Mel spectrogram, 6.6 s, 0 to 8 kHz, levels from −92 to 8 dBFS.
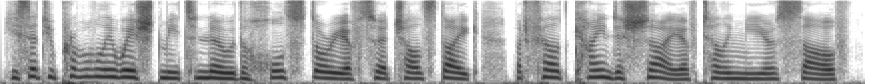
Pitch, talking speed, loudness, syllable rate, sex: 215 Hz, 210 wpm, -15 LUFS, 5.3 syllables/s, female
